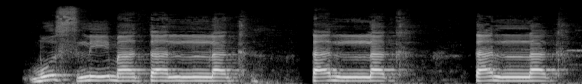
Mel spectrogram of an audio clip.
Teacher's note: Tanwin bertemu lam. Idgham bila gunnah. Memasukkan, idgham ni memasukkan bila gunnah, tanpa dengung.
